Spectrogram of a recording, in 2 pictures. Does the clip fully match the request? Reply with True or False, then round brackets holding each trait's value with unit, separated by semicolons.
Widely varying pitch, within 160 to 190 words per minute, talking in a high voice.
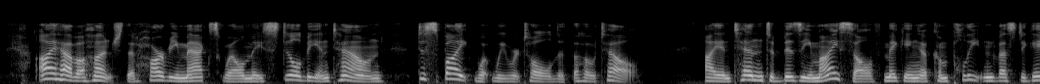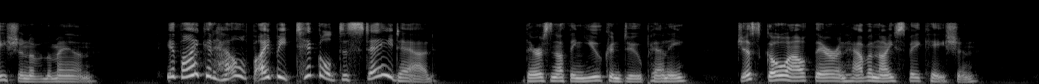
False (5.9 semitones; 165 wpm; 160 Hz)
